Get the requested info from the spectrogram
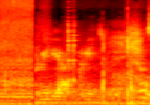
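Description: A few faint clinks of a metal fork against cookware and a plate. A faint hiss cuts off abruptly about half a second in.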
